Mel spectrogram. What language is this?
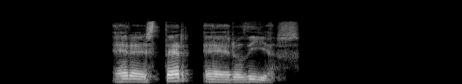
Galician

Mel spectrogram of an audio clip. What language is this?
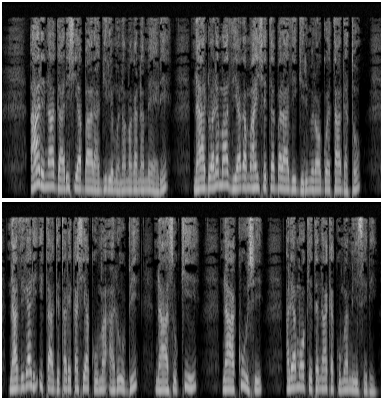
Kikuyu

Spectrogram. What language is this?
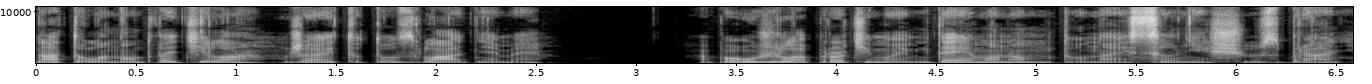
Slovak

